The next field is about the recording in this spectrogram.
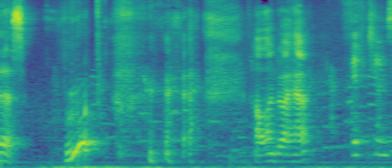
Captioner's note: laughs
